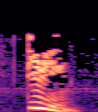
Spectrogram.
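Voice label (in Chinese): "定", Mandarin Chinese; chinese flashcards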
